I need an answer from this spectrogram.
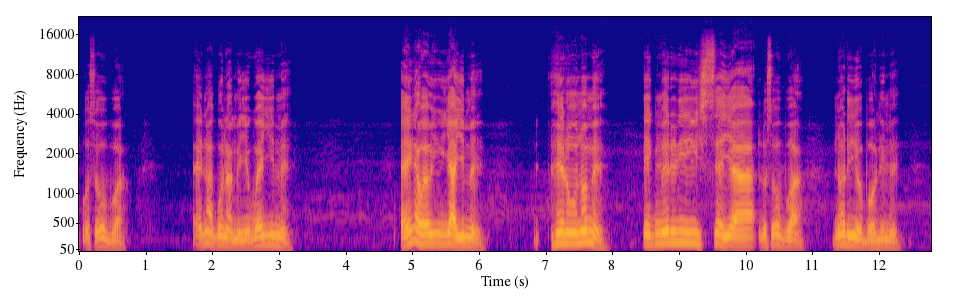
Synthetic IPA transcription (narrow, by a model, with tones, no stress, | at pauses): o̰˨so˨˦wo˨bu˨a˨ | e˨˦n˦a˦˨ɡ͡bo˦na˨me˨je˨we˦ji˦me˨ | e˨ji˦na˦˨we˦ja˦˨ji˦me˨ | ɦe˦ɾo˦o˨no˦me˨ | e˨ɡi˨me˦ɾi˦ɾi˦se˦˨ja˦lo˨so˦wo˦˨bu˦a˨ | no˦ɾi˦jo˨bo˨ni˦me˨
